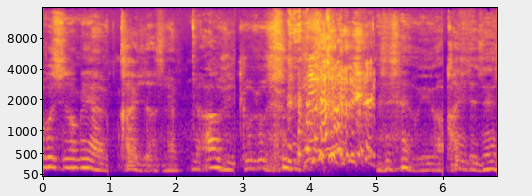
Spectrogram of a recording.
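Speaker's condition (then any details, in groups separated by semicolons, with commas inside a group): Tongue cancer, partial glossectomy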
